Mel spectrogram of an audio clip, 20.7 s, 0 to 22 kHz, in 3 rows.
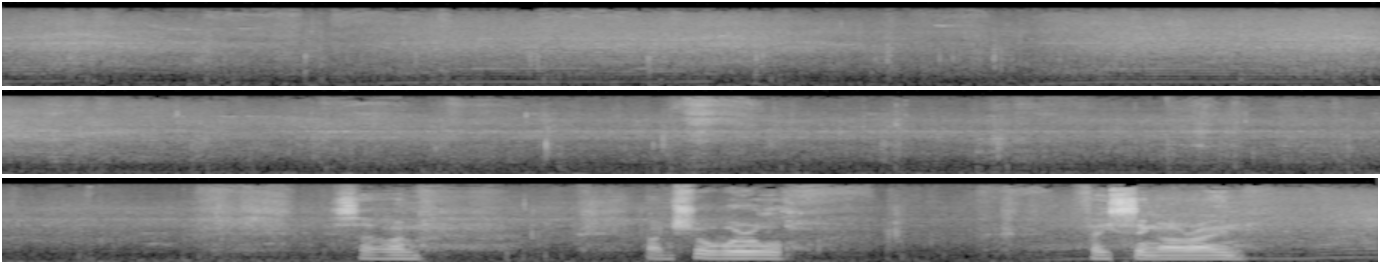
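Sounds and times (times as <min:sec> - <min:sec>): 
chainsaws droning: 0:00.0 - 0:20.6
speech: 0:15.6 - 0:16.1, 0:17.0 - 0:17.9, 0:19.2 - 0:20.1.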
